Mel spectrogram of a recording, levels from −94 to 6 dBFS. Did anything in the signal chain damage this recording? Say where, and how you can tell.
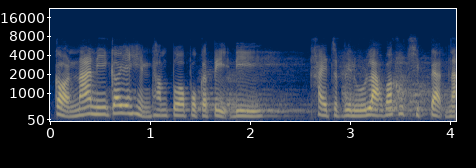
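Yes. From 1.36 s right through to the end of the speech there's a feedback echo between two devices, an acoustic loop at the call stage rather than anything in the wiring or codec. Each word comes back roughly a fifth of a second later, at a steady spacing, peaking about 16 dB below the direct speech. That's one device's speaker playing the call into a second device's microphone, which the second device's echo canceller doesn't remove, since it only cancels what its own speaker plays. The audio above 8 kHz is cut off by the call path, which is normal.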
